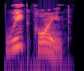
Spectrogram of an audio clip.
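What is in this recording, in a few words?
"weak point", English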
